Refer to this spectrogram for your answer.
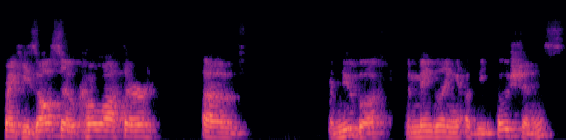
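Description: A man's voice: fairly high pitch, unhurried, lo-fi sound. A man moderating a university panel, reading speaker bios with light asides and self-deprecating humor. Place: university lecture hall. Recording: echoey lecture hall.

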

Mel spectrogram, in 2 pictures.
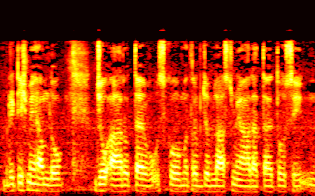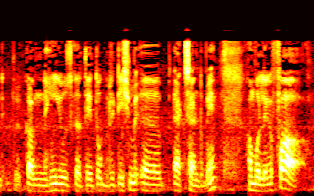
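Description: A man's voice: mid-range voice, little pitch movement, moderate pace. Man teaching, words stretched out. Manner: says example words louder and drawn out. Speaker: English pronunciation teacher. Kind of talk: explanatory lesson. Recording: slightly dull with faint background noise.

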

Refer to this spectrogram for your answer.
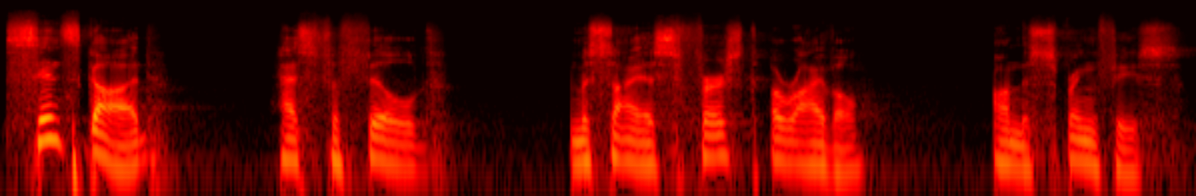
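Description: Low-voiced and unhurried, with long pauses, a middle-aged American rabbi gives a sermon in a large sanctuary, standing at the pulpit before seated listeners. The recording carries the hall's reverb, and he stays conversational and wry, stressing points through repetition and rhetorical questions.

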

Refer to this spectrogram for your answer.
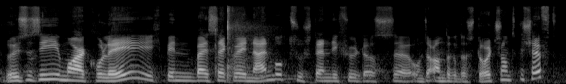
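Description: A man's voice: fairly high pitch, expressive, sharp tone, a little hiss or hum. A man in his forties representing a company, explaining products casually with many hesitations, in a large exhibition hall. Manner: halting, many filler hesitations and restarts.

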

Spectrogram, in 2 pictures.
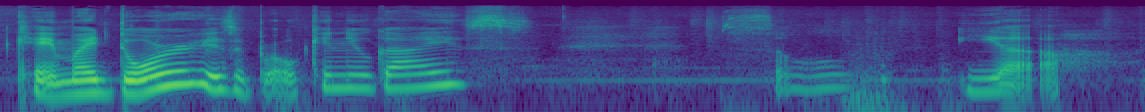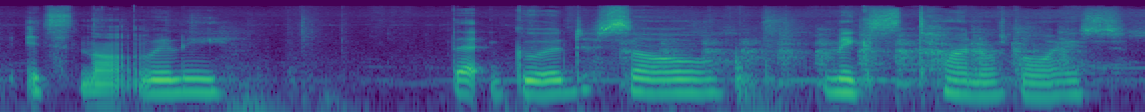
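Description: Drawing out her words and pausing at length, a vlogger with a lowish, dark voice rambles through a chatty update from her bedroom, hiccupping and using plenty of fillers. A little hiss or hum sits in the recording.

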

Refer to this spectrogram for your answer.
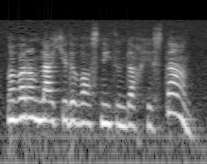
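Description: A woman voicing a good-natured, unflappable husband who teases and coaxes in a brighter voice, reading a children's story. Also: fairly quick, a little hiss or hum, close to an everyday voice. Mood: cheerful. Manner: upbeat and coaxing, a bit louder and higher.

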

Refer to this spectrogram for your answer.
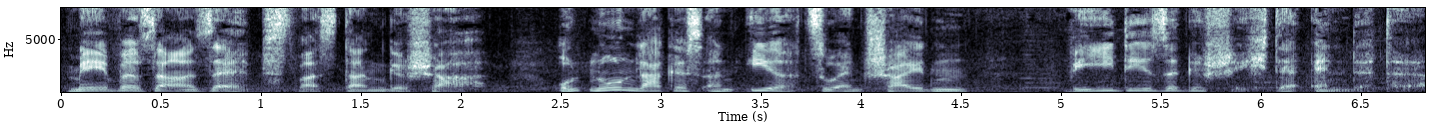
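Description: A man narrating a fantasy game as a storyteller, solemn, dramatic and deliberate. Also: medium pitch, big pitch swings, a little hiss or hum. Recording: music behind the voice.

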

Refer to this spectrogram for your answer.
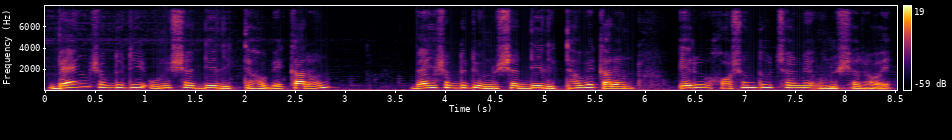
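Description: A woman's voice: mid-range voice, lively intonation, normal speed, warm tone, soft background music. A woman with a Bangladeshi Bengali accent, working through exam prep questions as a tutor, reading each question and then giving its answer. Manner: reads questions then gives answers, with some restarts.

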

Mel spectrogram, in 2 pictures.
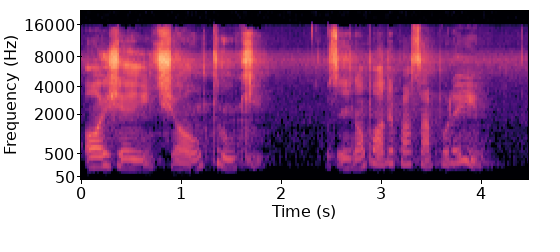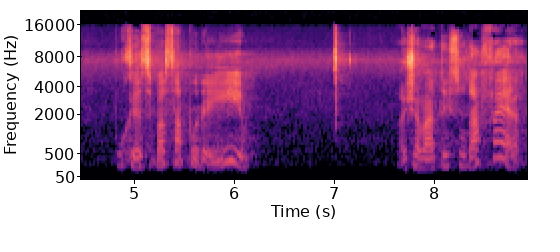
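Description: A woman's voice: a little high, expressive, normal speed, vocal fry, pauses often, slight background noise. A woman giving chatty gameplay commentary, talking to her viewers and teasing opponents. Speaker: gaming streamer.

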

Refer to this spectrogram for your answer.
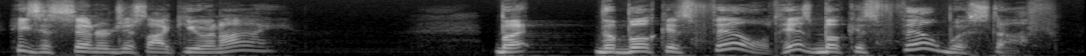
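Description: Speaking at a moderate pace, a pastor with a high, animated, darkish voice preaches an informal sermon, and the recording carries no echo. He is a middle-aged American man in a small church sanctuary, exhorting in a folksy way and asking many rhetorical questions.

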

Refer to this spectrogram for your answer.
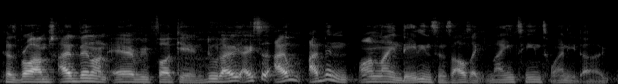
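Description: A young man speaks quickly on a casual comedy podcast. He throws in slang and curses freely as he banters with his co-host. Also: medium pitch, animated. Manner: fast, slangy and profane.

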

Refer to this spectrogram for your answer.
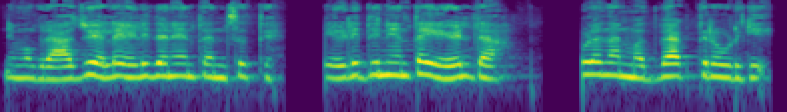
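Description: A young man playing a stubborn village man who argues quickly and bluntly in a village drama. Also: extremely high pitch, little pitch movement, a little mellow. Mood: explaining.

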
